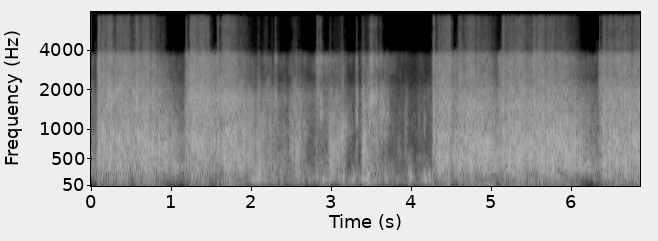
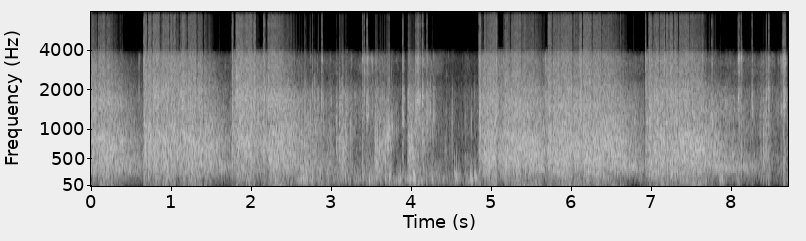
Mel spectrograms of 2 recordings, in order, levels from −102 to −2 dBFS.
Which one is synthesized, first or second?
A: first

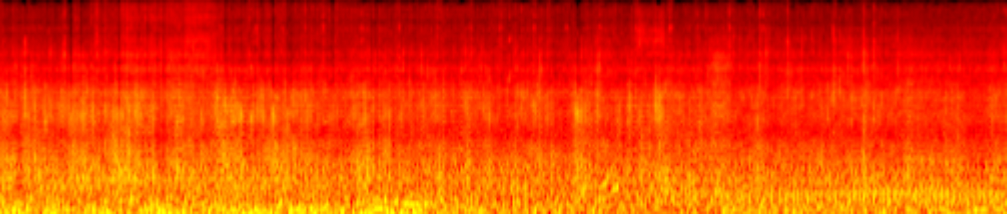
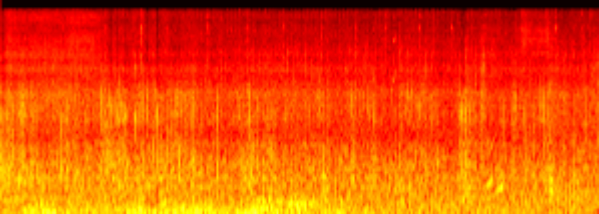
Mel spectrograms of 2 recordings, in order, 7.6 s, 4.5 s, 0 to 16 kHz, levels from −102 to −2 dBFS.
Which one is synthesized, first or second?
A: first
